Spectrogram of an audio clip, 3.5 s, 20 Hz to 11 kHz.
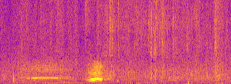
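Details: Six-month-old bottle-fed Romanov lamb, born on 1 April, weighing about 26 kg; a drawn-out harmonic bleat followed by a short, louder wavering bleat, with a person calling to it and some rustling nearby.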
